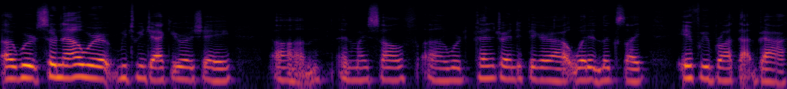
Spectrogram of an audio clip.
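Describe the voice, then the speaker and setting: Her tone is dark and mellow, with a fairly low pitch for a woman. She keeps a moderate pace and a monotone, flat intonation. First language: Spanish. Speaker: chamber of commerce operations director. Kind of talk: podcast interview.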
